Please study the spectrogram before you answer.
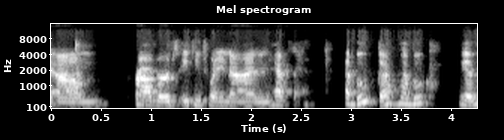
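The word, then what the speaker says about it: Habakkuk: you know, by um Proverbs 18:29 and he habuka habuk, that's how you pronounce it.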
